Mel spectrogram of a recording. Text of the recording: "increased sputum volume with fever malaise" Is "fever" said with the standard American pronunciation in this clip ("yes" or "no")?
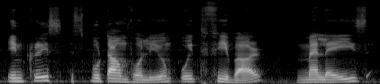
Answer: no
